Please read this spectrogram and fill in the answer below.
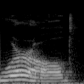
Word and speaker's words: world: Both girl and world are technically one-syllable words, but here's the thing I want you to know. Native speakers actually say these words as if they have two syllables. They just do it really fast.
